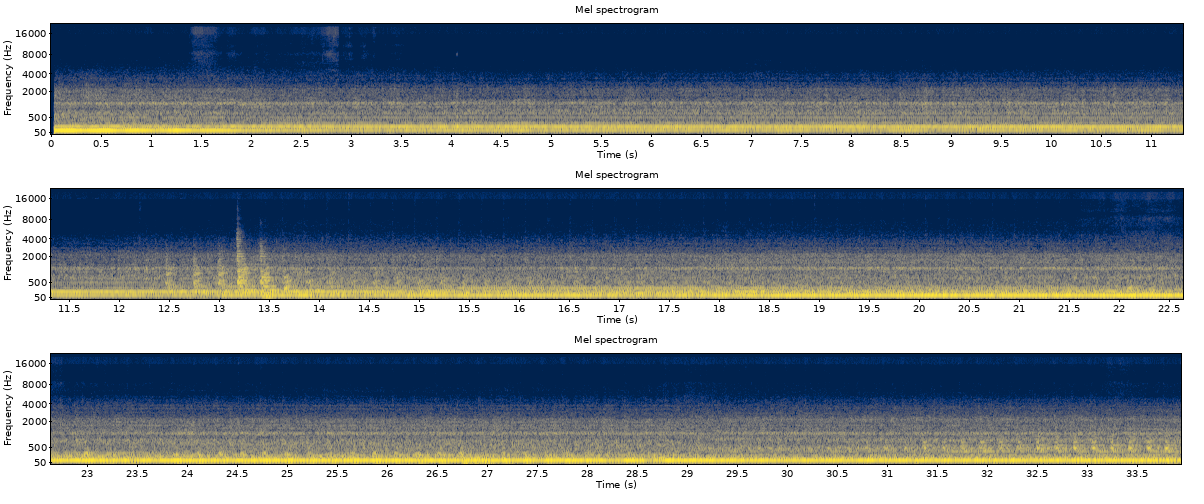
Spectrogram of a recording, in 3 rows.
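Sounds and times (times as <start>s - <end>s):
washing machine humming: 0.0s - 33.9s
washing machine rattling: 12.0s - 33.9s.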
